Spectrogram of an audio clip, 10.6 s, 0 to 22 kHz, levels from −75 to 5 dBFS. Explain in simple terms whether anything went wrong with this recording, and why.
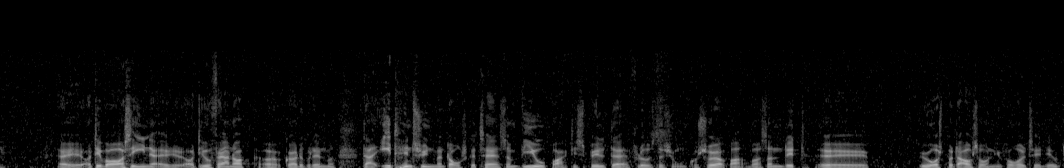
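From start to finish, the pauses drop to near silence with twinkling specks. That is overdone noise removal: a noise reduction tool set too strong cut away background noise along with quieter parts of the voice.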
